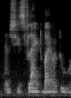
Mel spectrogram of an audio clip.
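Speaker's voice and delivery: usual speaking voice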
